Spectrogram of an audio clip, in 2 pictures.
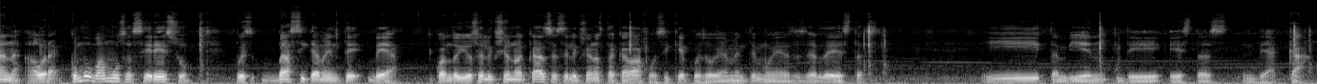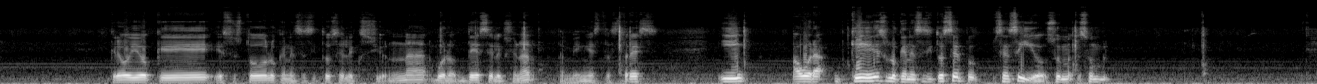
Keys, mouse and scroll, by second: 2.4 alt+shift+click, 4.0 scroll down 2, 6.3 c, 6.7-8.7 drag, 8.7 Escape, 8.9-10.3 drag, 11.0 c, 11.1-12.9 middle drag, 12.9 Escape, 13.1-17.0 middle drag, 17.2-17.5 scroll up 1, 17.7 shift+middle click, 18.4 shift+c, 18.7 middle click, 19.4 Escape, 20.3-20.6 scroll up 1, 20.9 shift+middle click.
